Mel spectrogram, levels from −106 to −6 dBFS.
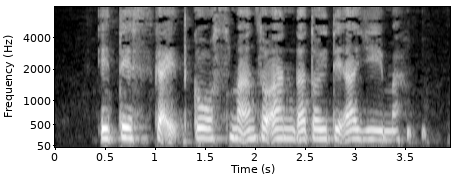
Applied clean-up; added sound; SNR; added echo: none; none; none; none.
